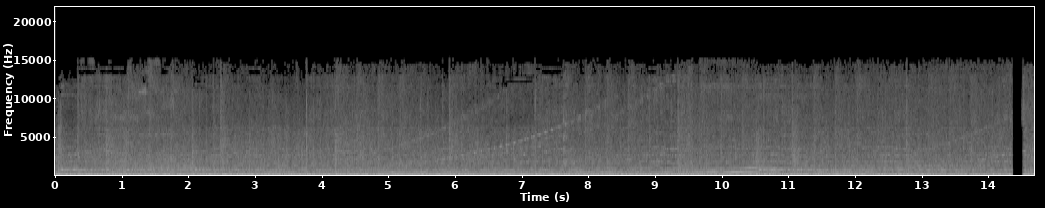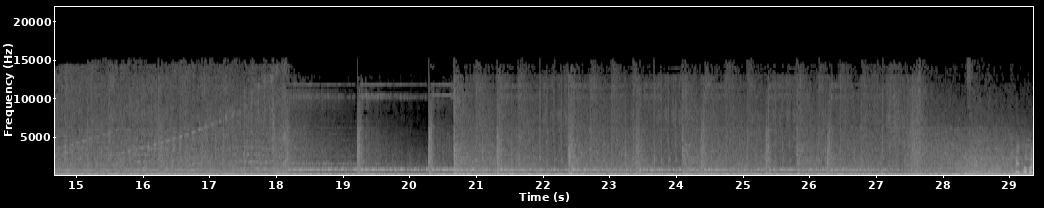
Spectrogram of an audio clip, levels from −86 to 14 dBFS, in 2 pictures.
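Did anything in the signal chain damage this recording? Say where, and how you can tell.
Yes. At the network stage, a stream reconnect breaks the audio from 14.35 to 14.54 s. The connection dropped, leaving a gap of about 0.13 s of silence, and a fresh decoder then picked up the stream mid-flow, resuming roughly a tenth of a second further on, so a sliver of sound is simply missing. On a waveform this shows as a flat gap, with the audio fading back in where it returns. On a spectrogram it appears as a blank vertical band across all frequencies.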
